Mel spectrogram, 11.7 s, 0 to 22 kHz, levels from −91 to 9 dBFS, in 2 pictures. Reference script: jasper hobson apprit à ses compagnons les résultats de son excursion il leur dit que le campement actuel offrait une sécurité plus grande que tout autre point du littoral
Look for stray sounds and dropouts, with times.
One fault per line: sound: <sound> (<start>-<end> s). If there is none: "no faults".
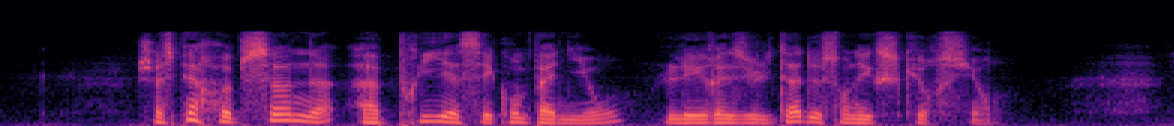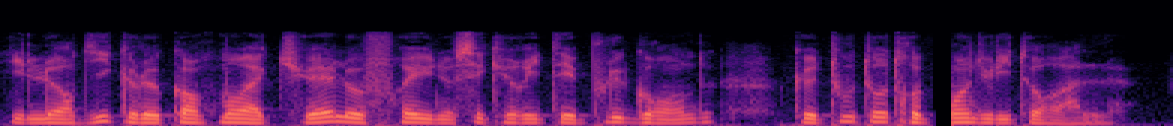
sound: dropout (10.5-10.6 s)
